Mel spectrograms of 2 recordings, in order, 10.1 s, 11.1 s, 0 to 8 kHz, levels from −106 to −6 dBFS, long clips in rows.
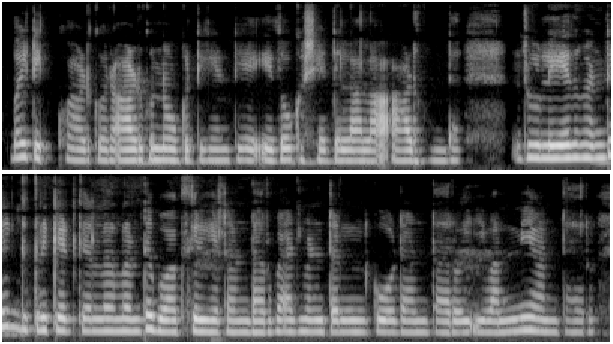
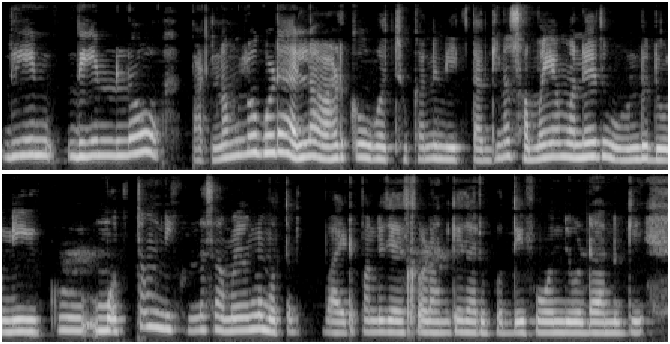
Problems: background sounds at intervals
